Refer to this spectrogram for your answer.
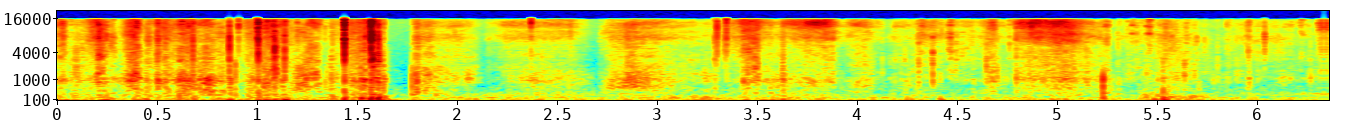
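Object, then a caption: Faux leather wallet. Long nails scratch the inner panels of a tan faux leather wallet opened flat, showing its card slots and snaps. A louder burst of rough scraping with low thumps comes in the first couple of seconds, then settles into quieter, steady, uneven scratching.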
